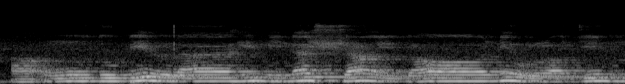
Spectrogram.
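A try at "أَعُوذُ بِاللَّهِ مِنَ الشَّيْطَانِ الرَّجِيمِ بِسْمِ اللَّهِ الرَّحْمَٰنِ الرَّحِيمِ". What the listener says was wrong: Ya, jangan langsung jim. Nirrajimi bismillah. Jadi a'udzu billahi minasyaitonir rajim. Bismillahirrahmanirrahim. Nirrajim bismillah gitu.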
